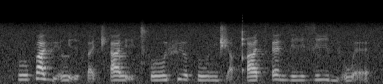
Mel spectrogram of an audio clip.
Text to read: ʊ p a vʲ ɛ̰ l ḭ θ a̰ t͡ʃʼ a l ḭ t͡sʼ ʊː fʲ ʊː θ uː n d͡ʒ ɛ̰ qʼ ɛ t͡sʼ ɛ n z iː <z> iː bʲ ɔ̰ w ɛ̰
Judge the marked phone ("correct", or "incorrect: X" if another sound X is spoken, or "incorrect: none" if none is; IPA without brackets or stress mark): correct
